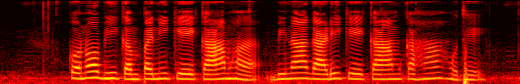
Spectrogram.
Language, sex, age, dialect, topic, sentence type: Chhattisgarhi, female, 41-45, Eastern, banking, statement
